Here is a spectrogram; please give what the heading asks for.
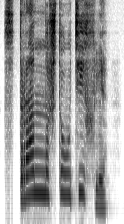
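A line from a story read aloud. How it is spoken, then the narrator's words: Sighing. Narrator (Russian): вздохнула Таня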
